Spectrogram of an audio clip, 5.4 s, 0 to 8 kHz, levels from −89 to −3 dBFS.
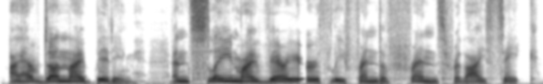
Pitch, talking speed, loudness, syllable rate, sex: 225 Hz, 175 wpm, -17 LUFS, 3.9 syllables/s, female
